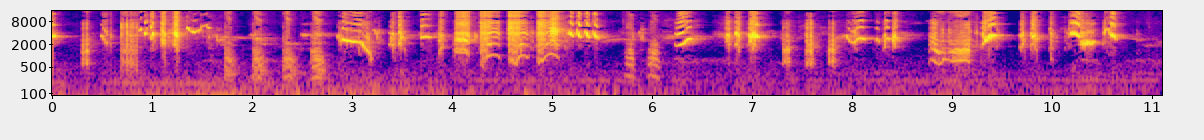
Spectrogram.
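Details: Javan myna in nonstop chattering song, made as tutoring material for young birds: rapid harsh, buzzy notes mixed with squeaky rising and falling whistles, delivered in dense bursts with brief gaps, and a low hum underneath.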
